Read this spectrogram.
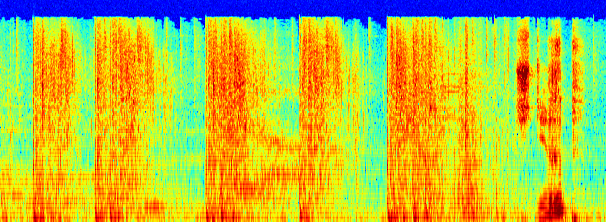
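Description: Gunshots ring out loudly in quick bursts.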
